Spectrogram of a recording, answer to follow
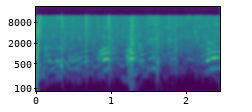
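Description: Indistinct voices of several people talking at a distance, with a few light knocks.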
